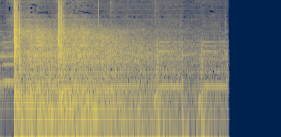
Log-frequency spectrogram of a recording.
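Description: Fireworks exploding: two loud bangs a little over half a second apart, then a long crackling, rumbling tail with smaller pops, which cuts off abruptly about three and a half seconds in.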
